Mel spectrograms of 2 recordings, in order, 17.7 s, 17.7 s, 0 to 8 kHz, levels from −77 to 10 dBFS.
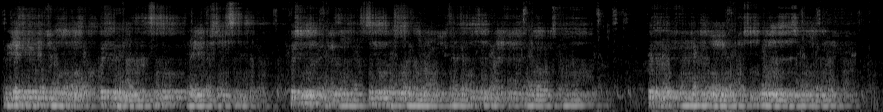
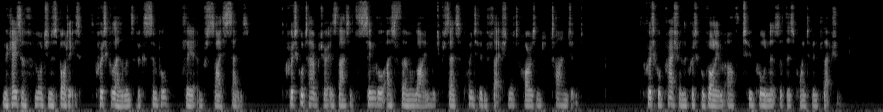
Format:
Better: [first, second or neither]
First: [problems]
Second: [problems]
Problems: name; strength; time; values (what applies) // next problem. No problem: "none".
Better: second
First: noise reduction (neural separator model SepFormer DNS4)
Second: none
